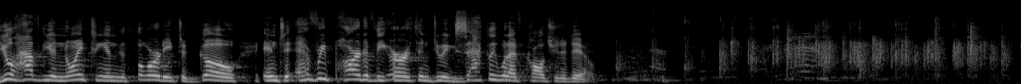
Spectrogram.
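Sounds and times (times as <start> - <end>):
speech: 0.0 - 6.0
sparse hand clapping from a small group: 6.2 - 10.2.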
